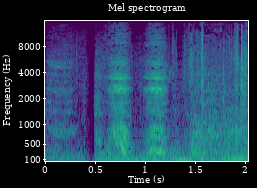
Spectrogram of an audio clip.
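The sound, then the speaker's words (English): A deep, measured breath drawn in, heard as a noisy, airy rush that swells twice after a brief silent gap, fairly soft and with no talking. “Guys, just breathe. The key to this is just deep, measured breath. Follow me.”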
